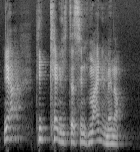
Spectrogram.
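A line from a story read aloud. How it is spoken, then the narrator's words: Laughing reply. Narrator (German): lachende Antwort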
